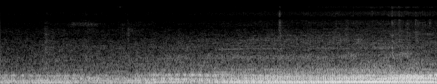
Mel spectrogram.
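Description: A motor vehicle's engine running close by, a deep steady drone that grows louder until about four seconds in, then begins to fade as the vehicle passes.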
